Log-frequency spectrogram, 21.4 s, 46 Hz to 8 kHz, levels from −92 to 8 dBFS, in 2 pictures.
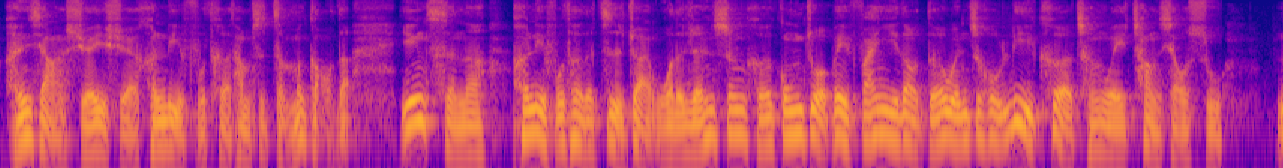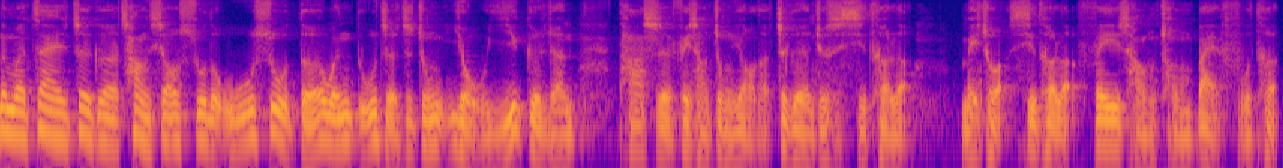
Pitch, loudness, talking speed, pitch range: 115 Hz, -20 LUFS, 265 characters per minute, 95-130 Hz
